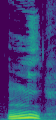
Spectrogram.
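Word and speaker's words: mis: And then mettre, to put, so E-T-T-R-E will give you this I-S, mi. Same thing here, final S is not pronounced. Mi, okay.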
